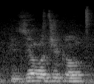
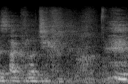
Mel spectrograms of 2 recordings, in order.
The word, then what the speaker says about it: physiological: This is not psychological. That's P. That's Y. This one is physiological, right? Again, syllables Y, PH, Y, P, C, O, Lo, G, K. Physiological, right? Again, why Lo would be louder? Because it ends with O. So the penultimate.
